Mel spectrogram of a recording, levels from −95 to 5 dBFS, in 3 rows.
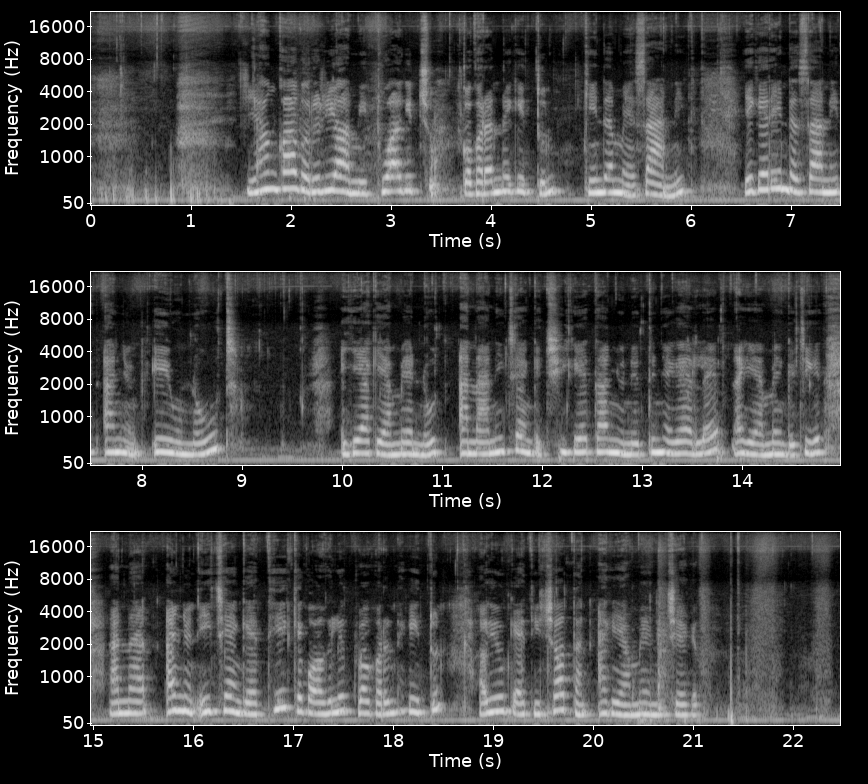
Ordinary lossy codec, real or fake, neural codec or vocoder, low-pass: none; real; none; none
